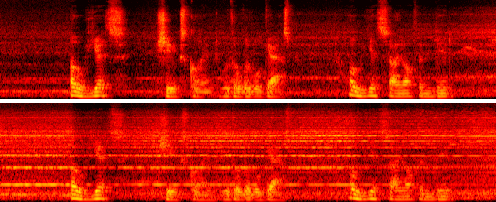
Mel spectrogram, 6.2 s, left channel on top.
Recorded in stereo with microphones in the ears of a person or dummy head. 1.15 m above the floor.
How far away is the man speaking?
About 1.1 m.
